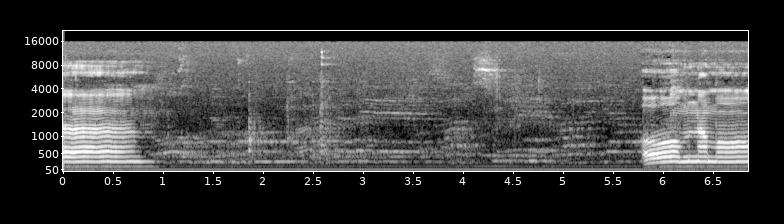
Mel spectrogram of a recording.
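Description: A middle-aged man speaks softly into a microphone.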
